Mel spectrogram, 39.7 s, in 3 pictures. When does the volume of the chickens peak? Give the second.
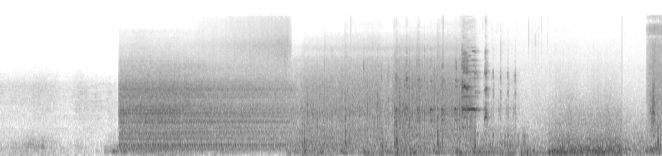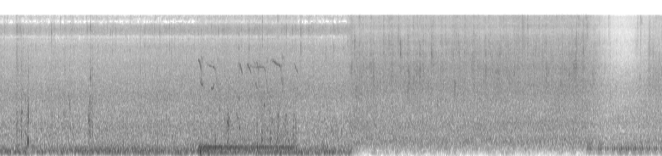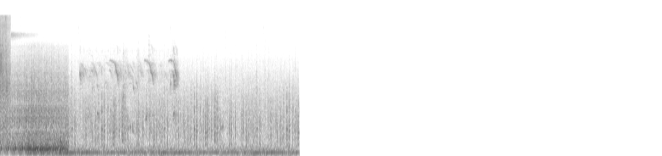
9 s.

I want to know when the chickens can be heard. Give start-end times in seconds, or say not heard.
7.9-9.8, 17.2-19.2, 28.1-30.1.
